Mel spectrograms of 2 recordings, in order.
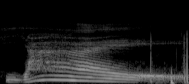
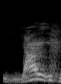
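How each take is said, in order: First: Long, stretched-out YIKES sliding down; drawn-out yikes. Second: Short, higher, startled exclamation; startled yikes. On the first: Nezu reacts to an angry Izuku, long drawn-out yikes. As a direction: draw YIKES right out, letting it fall. Retake of Nezu's startled reaction. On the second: Nezu reacts to an angry Izuku, quick startled yikes. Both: Acted.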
